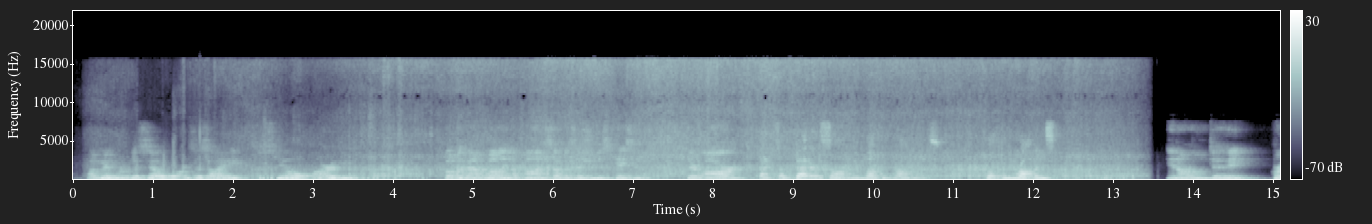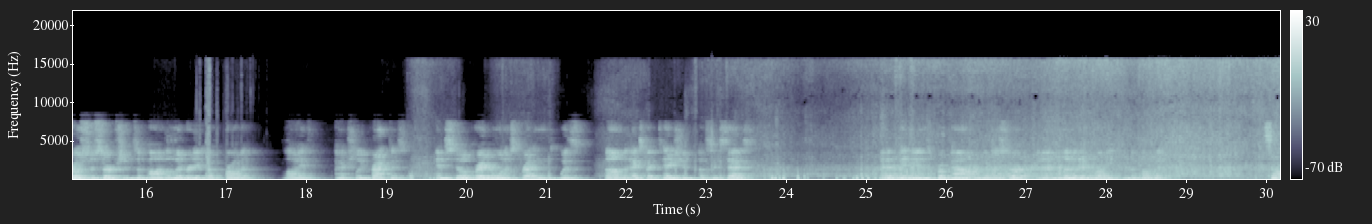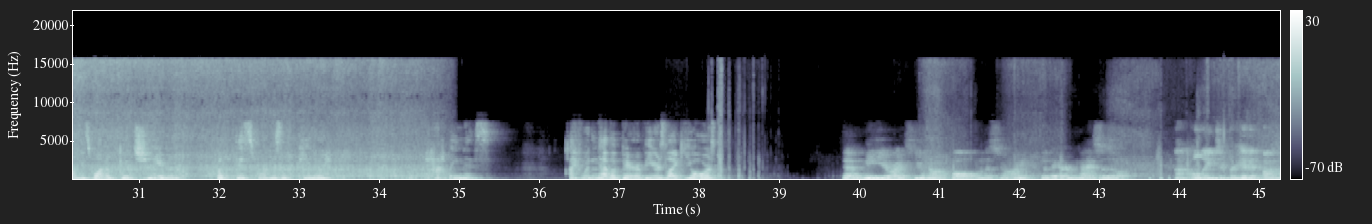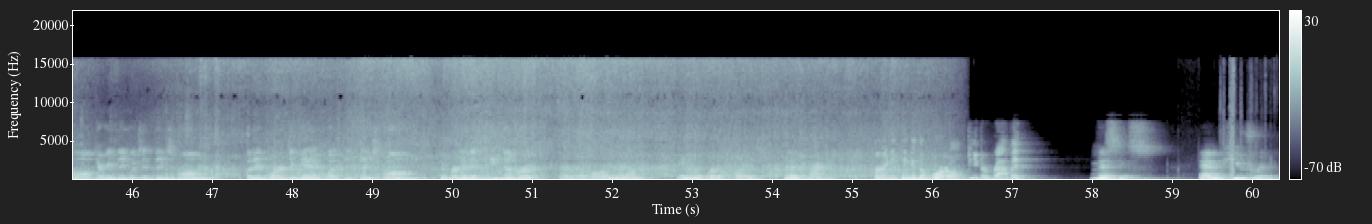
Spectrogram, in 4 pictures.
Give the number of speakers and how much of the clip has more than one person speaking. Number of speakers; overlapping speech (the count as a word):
three, no overlap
